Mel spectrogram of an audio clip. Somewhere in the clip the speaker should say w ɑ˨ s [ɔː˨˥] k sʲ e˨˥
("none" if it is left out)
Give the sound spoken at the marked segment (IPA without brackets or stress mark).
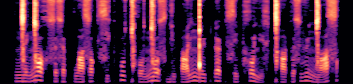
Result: ɔ˨˥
